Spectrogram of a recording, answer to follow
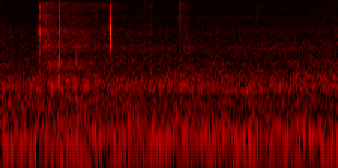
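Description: A few light clicks in the first second from the ReVel ventilator's control knob being turned and panel buttons pressed, over a steady low hum.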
